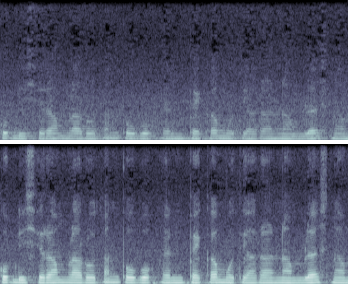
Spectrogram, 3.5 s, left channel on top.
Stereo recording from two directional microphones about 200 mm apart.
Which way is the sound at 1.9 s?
45° right (ahead or behind).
